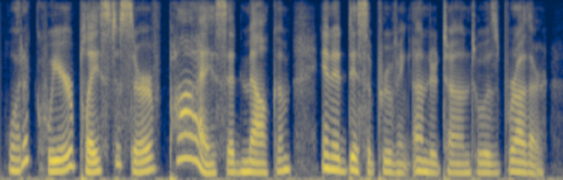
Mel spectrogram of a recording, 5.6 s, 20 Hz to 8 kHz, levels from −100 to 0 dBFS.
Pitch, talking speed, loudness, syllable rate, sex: 190 Hz, 170 wpm, -18 LUFS, 5.6 syllables/s, female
